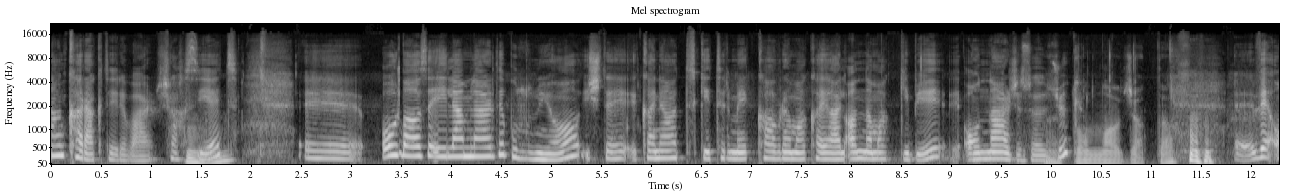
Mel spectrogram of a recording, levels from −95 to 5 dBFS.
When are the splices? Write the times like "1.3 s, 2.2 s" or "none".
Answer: 3.5 s, 7.9 s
